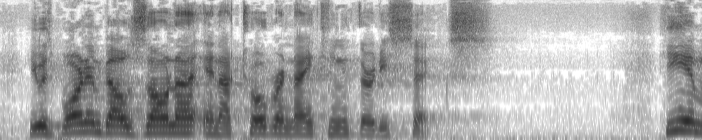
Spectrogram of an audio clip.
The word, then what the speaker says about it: Belzoni: the Mississippi Delta in a small town called belzoni that's not the way it's spelled but that's how it's pronounced he was born in belzoni in October 1936 he and my grandparents left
